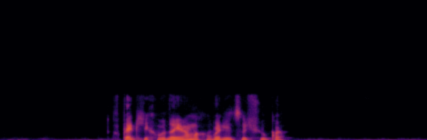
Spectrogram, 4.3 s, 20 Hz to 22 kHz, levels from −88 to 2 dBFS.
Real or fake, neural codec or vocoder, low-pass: fake; codec, 16 kHz, 1 kbps, FreqCodec, larger model; 7.2 kHz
